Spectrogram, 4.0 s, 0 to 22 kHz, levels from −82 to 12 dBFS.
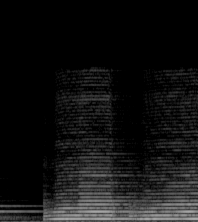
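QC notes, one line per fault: No faults found in the clip. Nothing calls for attention.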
